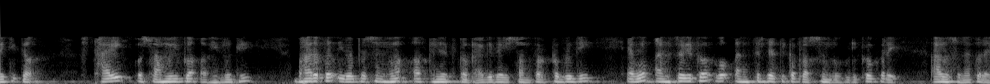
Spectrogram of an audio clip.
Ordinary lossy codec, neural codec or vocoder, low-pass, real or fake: MP3, 24 kbps; codec, 16 kHz, 2 kbps, FreqCodec, smaller model; 3.6 kHz; fake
